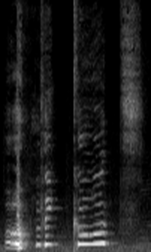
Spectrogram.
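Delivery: high, loud, slow crying laugh; real helpless cry-laugh; cry-laughing squeal. Real, not acted. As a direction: squeal it through tears of laughter.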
